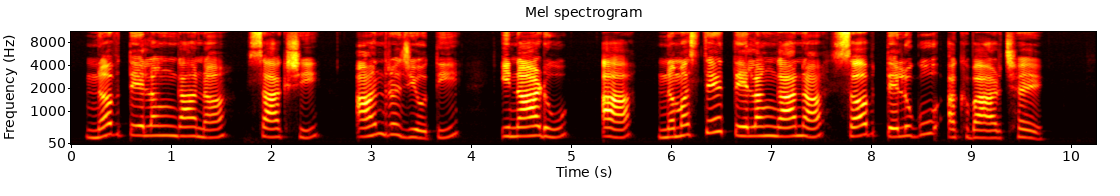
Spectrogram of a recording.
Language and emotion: Maithili, neutral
